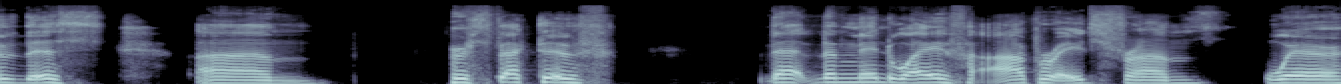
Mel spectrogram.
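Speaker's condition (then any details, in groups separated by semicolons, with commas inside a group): Cerebral palsy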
